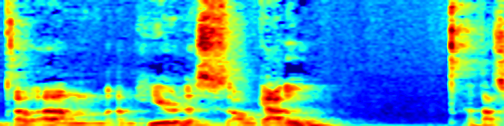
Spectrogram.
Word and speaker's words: Elgato: at um also um I'm here in this algado that's how you pronounce it uh to record so I might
